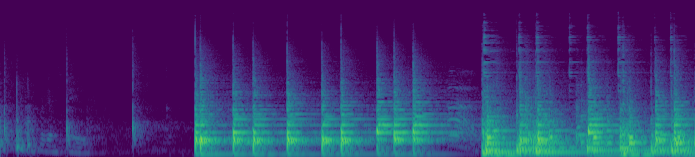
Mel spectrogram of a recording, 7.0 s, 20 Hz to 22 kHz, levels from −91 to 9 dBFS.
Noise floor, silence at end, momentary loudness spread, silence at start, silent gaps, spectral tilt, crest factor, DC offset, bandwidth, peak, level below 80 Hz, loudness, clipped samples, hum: -74 dBFS; 0 s; 5 LU; 0.15 s; none; -9 dB/octave; 20 dB; under 0.1%; 10 kHz; -4 dBFS; -44 dBFS; -23 LUFS; under 0.1%; none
